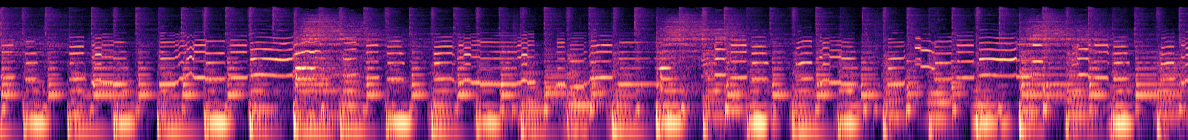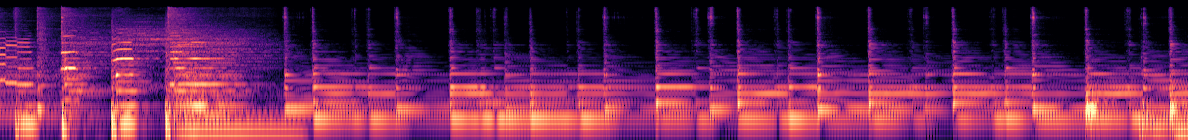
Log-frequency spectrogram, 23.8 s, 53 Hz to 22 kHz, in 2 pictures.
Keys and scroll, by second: 2.4 KP_1, 3.8 shift+d, 5.4 s, 7.9 g, 9.7 s, 12.0 g, 13.7 KP_1, 14.4 shift+a, 16.6 s, 17.5 g, 19.3 s, 20.4 g, 22.2 g, 23.5 s.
